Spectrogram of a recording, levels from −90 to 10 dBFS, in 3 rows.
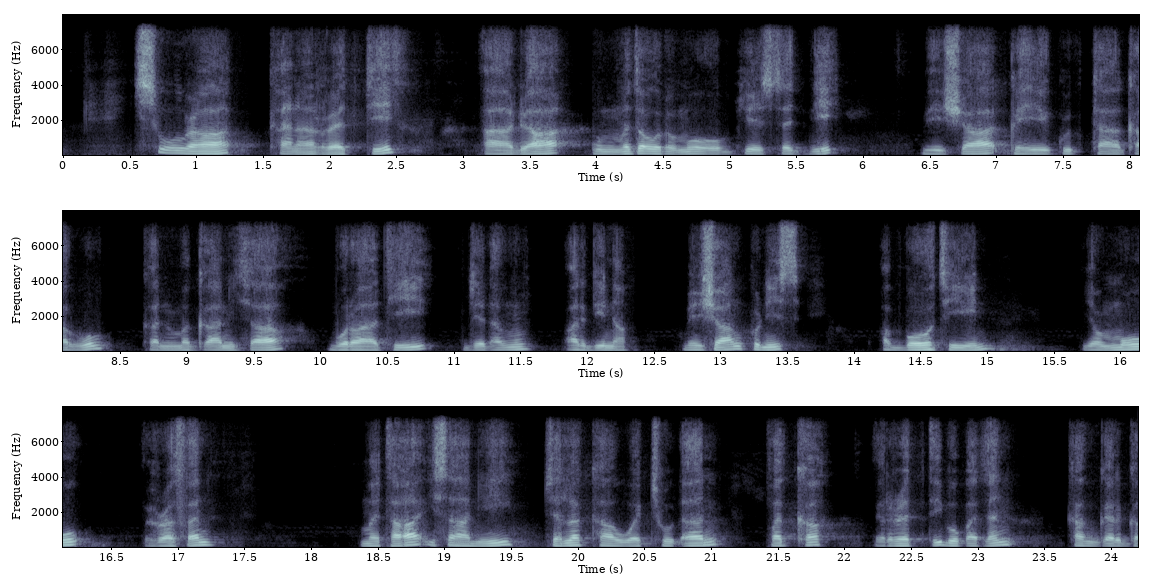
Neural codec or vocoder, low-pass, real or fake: codec, 16 kHz in and 24 kHz out, 0.6 kbps, FocalCodec, streaming, 4096 codes; 7.2 kHz; fake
